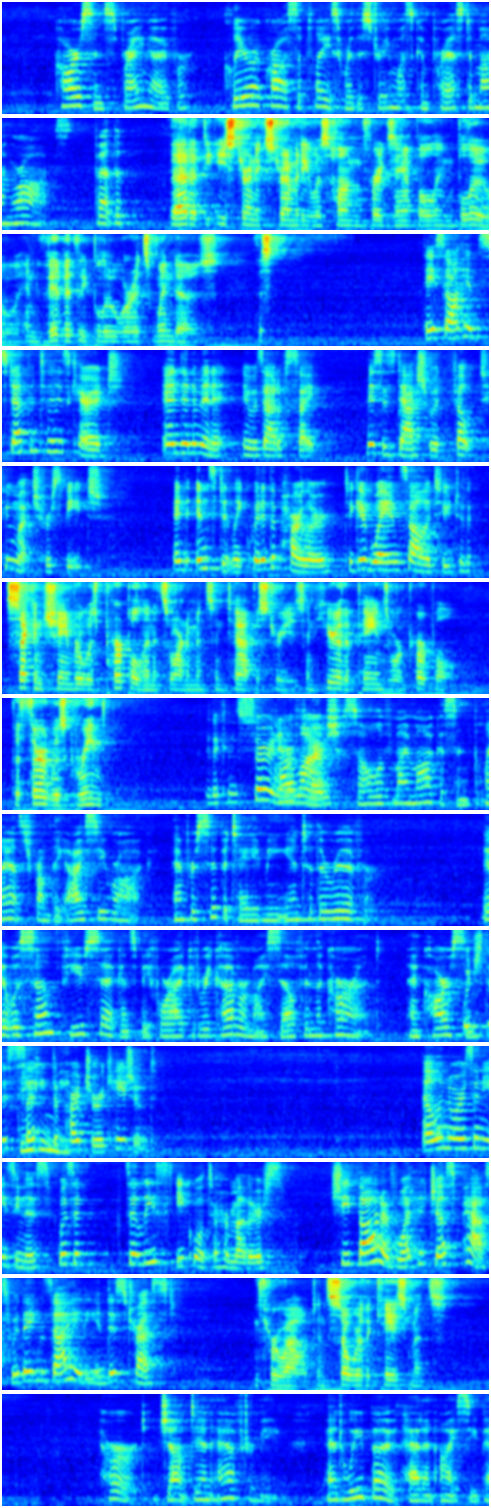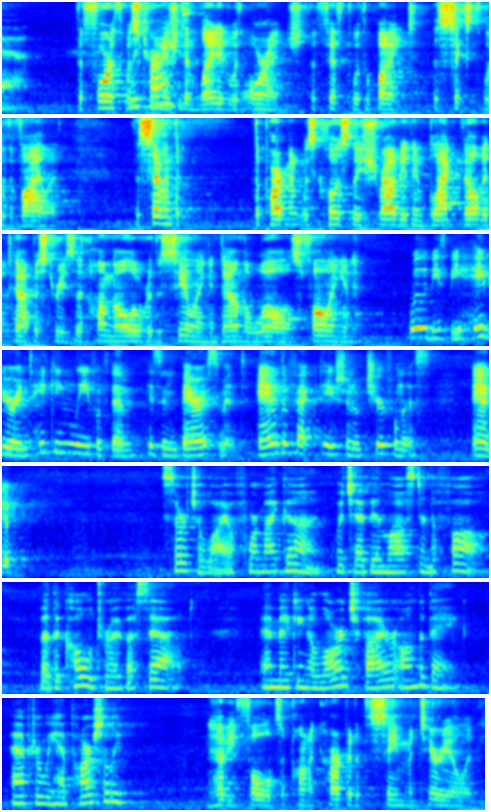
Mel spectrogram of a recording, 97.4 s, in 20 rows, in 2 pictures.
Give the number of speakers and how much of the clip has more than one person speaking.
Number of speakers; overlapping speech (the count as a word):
three, about 3%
